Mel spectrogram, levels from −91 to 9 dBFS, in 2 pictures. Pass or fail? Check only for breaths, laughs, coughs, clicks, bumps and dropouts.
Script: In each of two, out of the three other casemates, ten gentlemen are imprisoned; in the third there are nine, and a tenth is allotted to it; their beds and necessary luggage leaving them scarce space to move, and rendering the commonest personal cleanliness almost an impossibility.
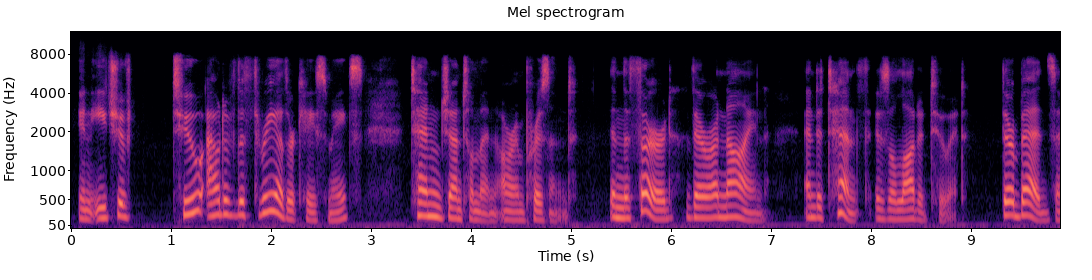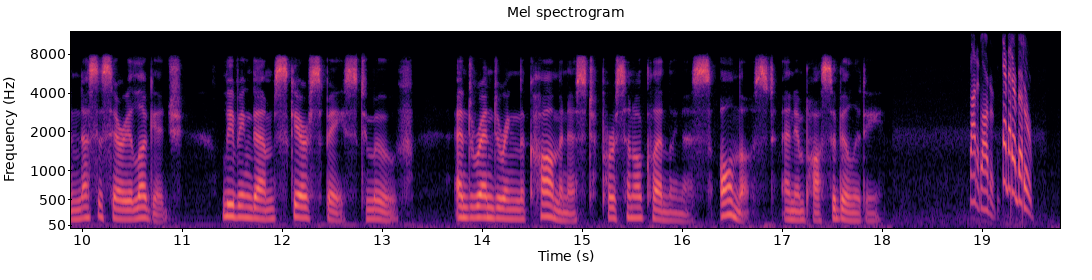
fail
